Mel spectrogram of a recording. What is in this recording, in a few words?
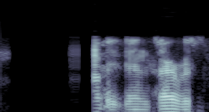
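FIRE Operations, p25; FIRE OPS 2; wake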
